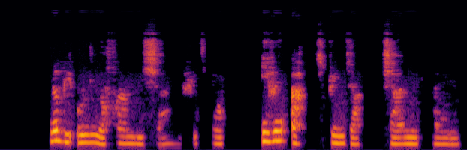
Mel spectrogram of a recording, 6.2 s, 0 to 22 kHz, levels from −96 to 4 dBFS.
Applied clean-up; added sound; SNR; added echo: none; none; none; none.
